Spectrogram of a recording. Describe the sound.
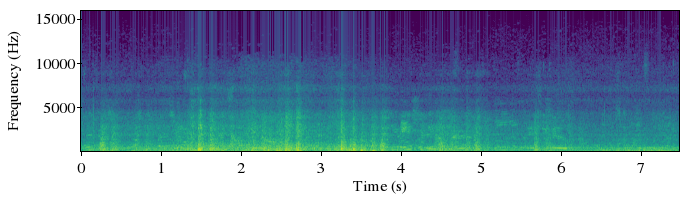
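A Kintetsu Nagoya Line local train in Japan, running from Kintetsu Nagoya toward Kanie, rumbles along the rails from inside the carriage. Steady wheel clatter and rhythmic clicks over track joints sound loud and continuous, while voices murmur faintly beneath.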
